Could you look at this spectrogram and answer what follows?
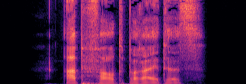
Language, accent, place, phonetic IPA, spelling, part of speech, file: German, Germany, Berlin, [ˈapfaːɐ̯tbəˌʁaɪ̯təs], abfahrtbereites, adjective, De-abfahrtbereites.ogg
- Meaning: strong/mixed nominative/accusative neuter singular of abfahrtbereit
